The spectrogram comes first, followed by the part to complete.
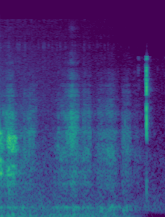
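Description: Quiet room tone with faint low noise and one short, sharp click near the end.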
